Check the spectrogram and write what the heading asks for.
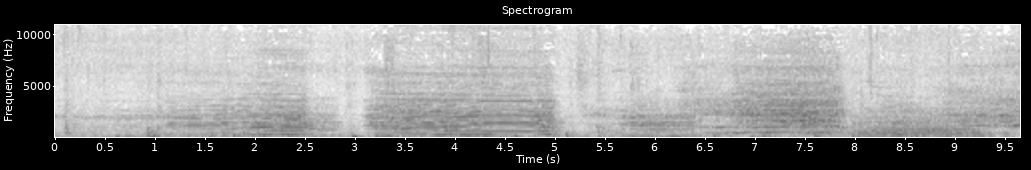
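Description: Holstein cattle mooing: several long calls one after another, some overlapping, over a steady low rumble.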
